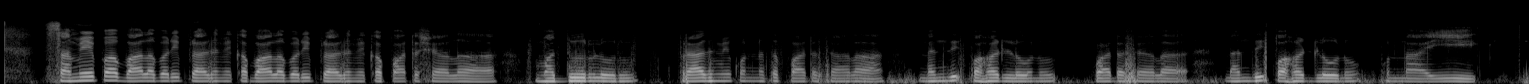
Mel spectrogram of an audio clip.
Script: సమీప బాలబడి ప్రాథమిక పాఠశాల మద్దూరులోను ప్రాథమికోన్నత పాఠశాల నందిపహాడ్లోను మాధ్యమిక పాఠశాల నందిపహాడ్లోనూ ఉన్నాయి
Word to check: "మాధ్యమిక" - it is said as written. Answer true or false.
false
